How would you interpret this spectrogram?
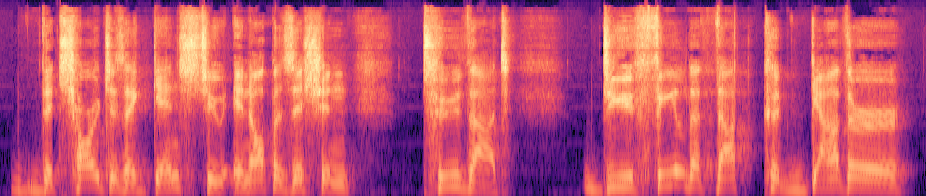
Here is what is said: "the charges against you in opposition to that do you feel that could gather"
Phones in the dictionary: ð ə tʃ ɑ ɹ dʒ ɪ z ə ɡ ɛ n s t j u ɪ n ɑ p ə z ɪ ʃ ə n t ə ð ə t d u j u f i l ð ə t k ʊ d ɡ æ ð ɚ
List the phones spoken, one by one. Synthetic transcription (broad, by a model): ð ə tʃ ɑ ɹ dʒ ɪ z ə ɡ ɛ n s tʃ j ɪ n ɑ p ə z ɪ ʃ ə n t ə ð ə t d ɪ j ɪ f i l ð ə t k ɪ d ɡ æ ð ɚ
